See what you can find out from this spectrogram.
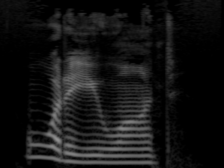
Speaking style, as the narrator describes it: Argo grumbled softly

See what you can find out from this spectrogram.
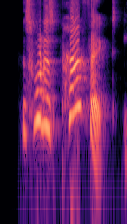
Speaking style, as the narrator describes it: he exclaimed

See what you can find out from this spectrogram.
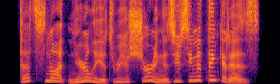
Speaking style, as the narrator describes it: Bucky shouted

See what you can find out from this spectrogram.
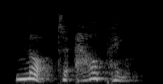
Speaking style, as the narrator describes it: presses out through clenched teeth

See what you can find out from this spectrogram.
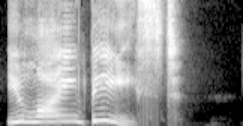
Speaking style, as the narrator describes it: Jensen exclaimed

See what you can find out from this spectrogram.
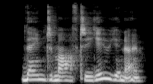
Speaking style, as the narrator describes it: he blurted

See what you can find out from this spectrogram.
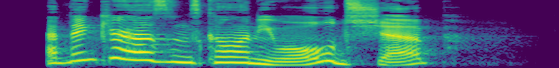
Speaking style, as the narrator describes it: Laura laughs

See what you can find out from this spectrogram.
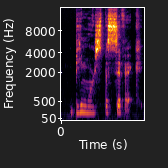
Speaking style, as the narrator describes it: he muttered

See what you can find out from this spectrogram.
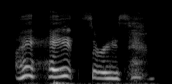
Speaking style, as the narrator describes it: Beemore shouted

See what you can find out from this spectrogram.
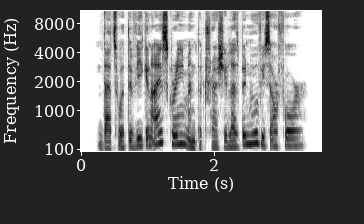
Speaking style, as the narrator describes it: Alex replied cheerfully

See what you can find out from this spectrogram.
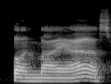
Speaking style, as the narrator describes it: Hardison grumbled

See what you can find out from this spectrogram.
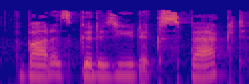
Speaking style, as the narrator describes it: John said, his tone full of self-deprecation

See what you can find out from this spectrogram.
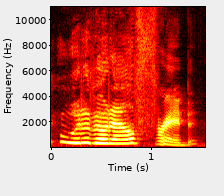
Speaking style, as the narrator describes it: the voice wheezes

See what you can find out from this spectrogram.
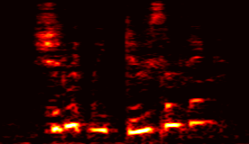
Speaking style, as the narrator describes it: asked Kaylee, anxiously

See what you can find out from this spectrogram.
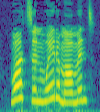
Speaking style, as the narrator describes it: I called out

